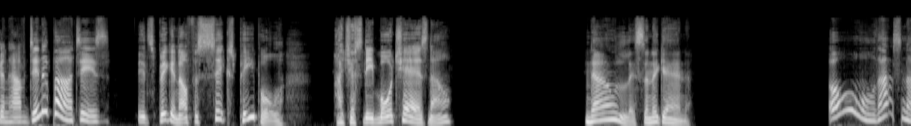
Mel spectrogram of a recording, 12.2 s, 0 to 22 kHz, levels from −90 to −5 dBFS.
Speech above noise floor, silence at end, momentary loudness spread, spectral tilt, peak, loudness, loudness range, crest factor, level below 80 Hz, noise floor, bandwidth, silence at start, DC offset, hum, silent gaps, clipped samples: over 70 dB; 0 s; 11 LU; -4.5 dB/octave; -4 dBFS; -21 LUFS; 5 LU; 20 dB; -58 dBFS; under -90 dBFS; 12 kHz; 0 s; under 0.1%; none; 6.16-7.77 s, 9.31-11.02 s; under 0.1%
